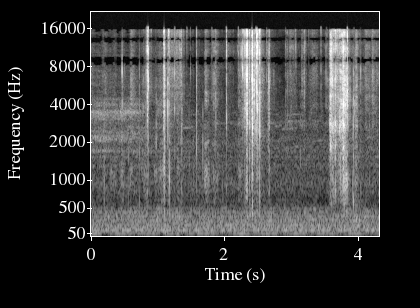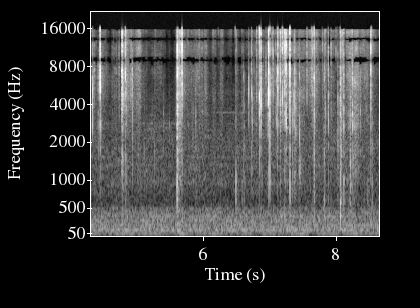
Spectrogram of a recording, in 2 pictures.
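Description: Wax-paper wrapper of a 1985 Fleer baseball card pack being peeled and torn open by hand: soft crinkling broken by several louder, short tearing crackles.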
